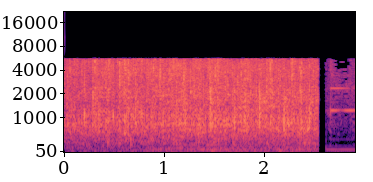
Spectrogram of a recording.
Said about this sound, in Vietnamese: Xin tất cả chúng ta hãy dành một tràng vỗ tay thật lớn.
